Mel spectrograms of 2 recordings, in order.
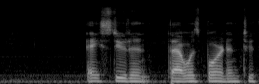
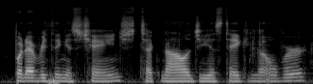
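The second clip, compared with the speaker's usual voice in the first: ordinary talk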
